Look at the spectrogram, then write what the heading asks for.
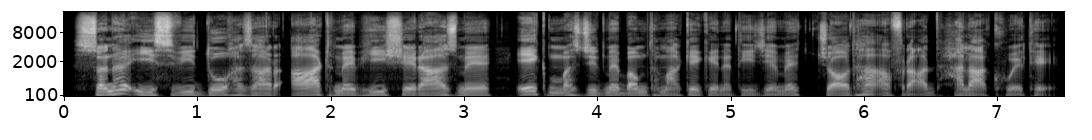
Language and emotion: Urdu, neutral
